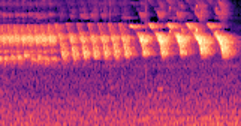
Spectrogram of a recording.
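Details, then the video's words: Loud champion canary in a cage, used as a lure to start reluctant canaries singing; a buzzy high trill runs into a string of ringing downslurred whistles, closely spaced, little else heard. "PANCINGAN KENARI MACET || JEDA RAPET || SUARA LANTANG || SUARA ASLI KENARI JUARA"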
